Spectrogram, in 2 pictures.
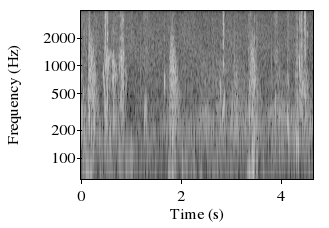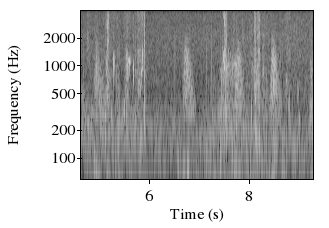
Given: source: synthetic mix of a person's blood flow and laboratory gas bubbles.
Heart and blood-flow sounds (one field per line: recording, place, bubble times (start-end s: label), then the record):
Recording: Doppler ultrasound of blood flow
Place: subclavian vein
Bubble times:
0.00-0.32 s: bubbles
0.42-0.93 s: bubbles
1.24-1.38 s: bubbles
1.65-1.72 s: bubbles
1.74-1.89 s: bubbles
2.75-3.21 s: bubbles
3.33-3.52 s: bubbles
3.86-4.05 s: bubbles
4.08-4.22 s: bubbles
4.26-4.55 s: bubbles
5.08-5.42 s: bubbles
5.47-5.96 s: bubbles
7.42-7.90 s: bubbles
7.95-8.54 s: bubbles
8.72-8.84 s: bubbles
8.96-9.04 s: bubbles
9.15-9.30 s: bubbles
From the record:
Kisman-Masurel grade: 232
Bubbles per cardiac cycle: several, 3 to 8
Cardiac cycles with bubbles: 50 to 99%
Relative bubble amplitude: moderate (0.250 to 0.450)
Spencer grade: 3 (all of the cardiac periods contain showers or single bubble signals, but not dominating or overriding the cardiac motion signals)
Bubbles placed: anywhere in the cardiac cycle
